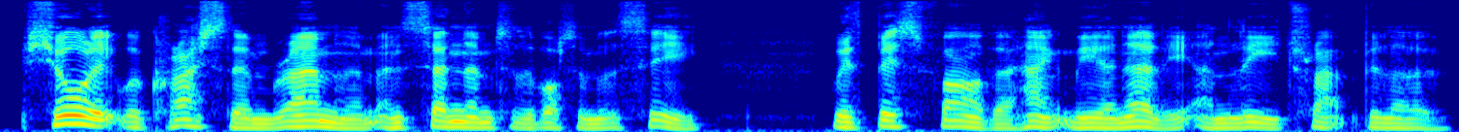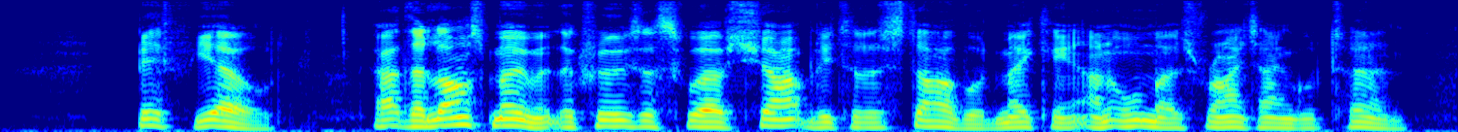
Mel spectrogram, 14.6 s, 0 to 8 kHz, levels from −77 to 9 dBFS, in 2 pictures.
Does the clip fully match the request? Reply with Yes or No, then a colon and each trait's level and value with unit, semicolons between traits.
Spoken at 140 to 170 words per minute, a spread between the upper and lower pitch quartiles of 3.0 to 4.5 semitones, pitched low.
No: average, 180 wpm; average, 4.0 semitones; low, 115 Hz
